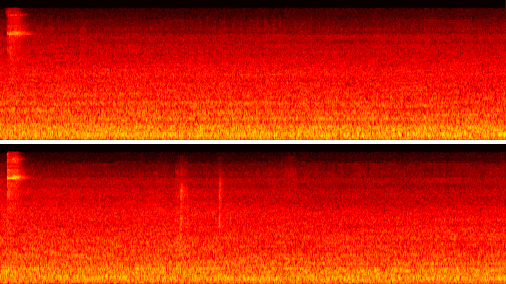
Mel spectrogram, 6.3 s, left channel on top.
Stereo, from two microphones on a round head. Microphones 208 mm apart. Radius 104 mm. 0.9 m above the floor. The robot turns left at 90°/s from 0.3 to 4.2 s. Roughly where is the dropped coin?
Right.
